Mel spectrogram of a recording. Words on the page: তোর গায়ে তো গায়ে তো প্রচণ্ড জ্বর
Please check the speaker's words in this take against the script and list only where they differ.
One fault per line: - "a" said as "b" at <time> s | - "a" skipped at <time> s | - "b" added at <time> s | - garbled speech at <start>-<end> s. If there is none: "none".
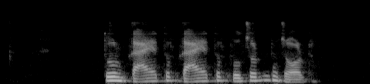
none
